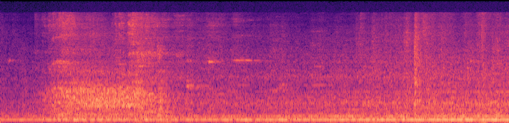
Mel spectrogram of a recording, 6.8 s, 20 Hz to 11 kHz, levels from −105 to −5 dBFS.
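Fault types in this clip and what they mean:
No technical faults can be heard in this recording of sounds. There is nothing here to list.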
